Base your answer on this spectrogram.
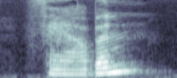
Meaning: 1. to color 2. to dye
- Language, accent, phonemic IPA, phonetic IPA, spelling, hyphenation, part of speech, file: German, Austria, /ˈfɛʁbən/, [ˈfɛɐ̯bm̩], färben, fär‧ben, verb, De-at-färben.ogg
